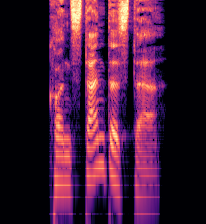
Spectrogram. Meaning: inflection of konstant: 1. strong/mixed nominative masculine singular superlative degree 2. strong genitive/dative feminine singular superlative degree 3. strong genitive plural superlative degree
- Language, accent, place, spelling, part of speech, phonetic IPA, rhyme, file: German, Germany, Berlin, konstantester, adjective, [kɔnˈstantəstɐ], -antəstɐ, De-konstantester.ogg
